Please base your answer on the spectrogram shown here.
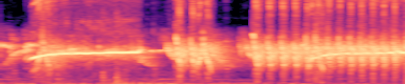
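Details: Crescent-chested babbler dueling another bird in captivity: a rising high whistle, a burst of chips, then a fast even ticking trill under a thin whistle.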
